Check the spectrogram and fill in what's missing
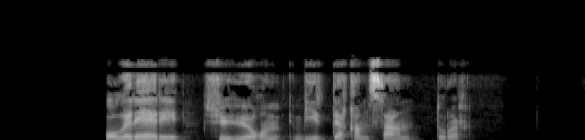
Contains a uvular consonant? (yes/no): yes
